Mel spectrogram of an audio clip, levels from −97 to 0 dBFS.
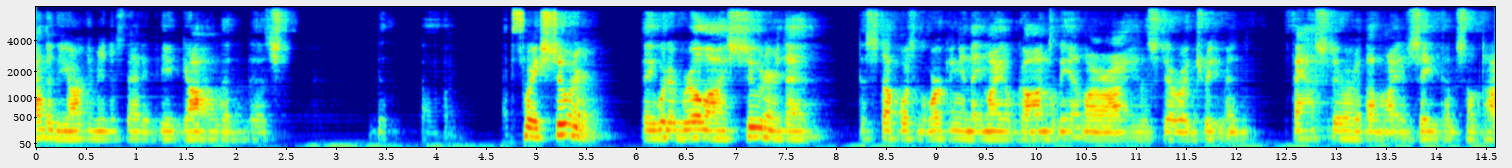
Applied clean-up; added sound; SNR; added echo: neural mask model DeepFilterNet 3.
